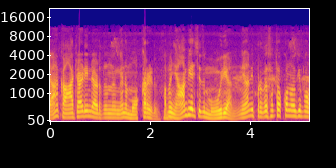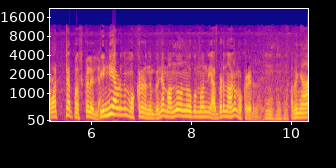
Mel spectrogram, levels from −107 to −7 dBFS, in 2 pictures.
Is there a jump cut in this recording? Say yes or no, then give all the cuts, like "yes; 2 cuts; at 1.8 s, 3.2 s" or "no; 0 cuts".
yes; 2 cuts; at 2.2 s, 6.1 s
